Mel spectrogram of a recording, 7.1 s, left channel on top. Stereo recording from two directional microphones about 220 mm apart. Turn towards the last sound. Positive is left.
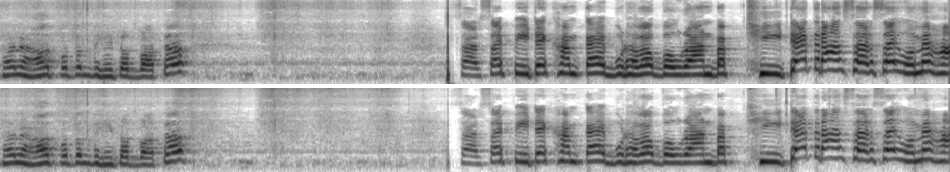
turn(degrees=50)  # may be behind; listen again after turning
